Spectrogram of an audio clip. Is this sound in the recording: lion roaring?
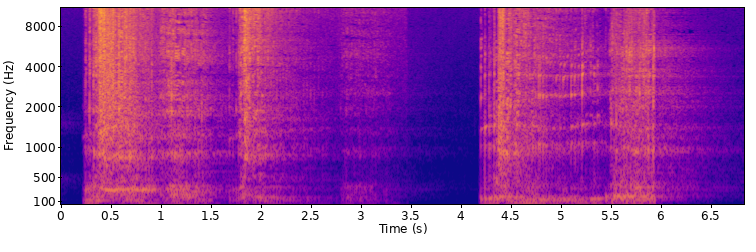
yes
